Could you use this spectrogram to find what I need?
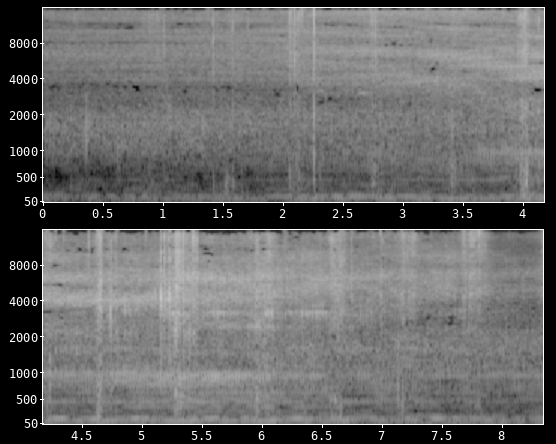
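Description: Footsteps crunch on dry, cloddy soil.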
